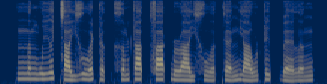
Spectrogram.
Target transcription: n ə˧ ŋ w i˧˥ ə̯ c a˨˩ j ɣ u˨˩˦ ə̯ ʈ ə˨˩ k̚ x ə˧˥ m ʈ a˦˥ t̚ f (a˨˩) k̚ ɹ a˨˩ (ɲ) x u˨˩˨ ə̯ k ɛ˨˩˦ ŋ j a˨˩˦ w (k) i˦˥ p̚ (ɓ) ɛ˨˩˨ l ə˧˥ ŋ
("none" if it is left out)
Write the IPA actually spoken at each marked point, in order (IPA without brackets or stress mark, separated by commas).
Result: a˦˥, j, ʈ, ɓ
